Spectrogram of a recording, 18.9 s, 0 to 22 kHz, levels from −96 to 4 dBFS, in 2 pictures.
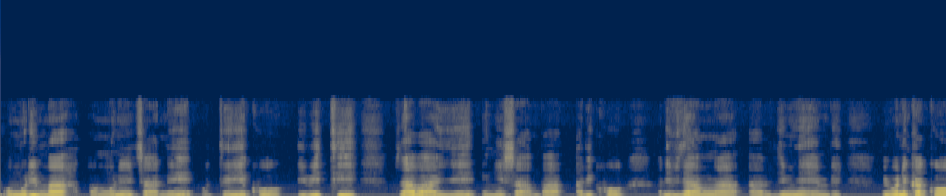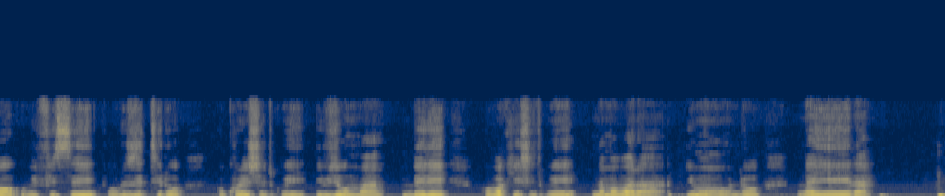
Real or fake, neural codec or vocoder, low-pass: real; none; 10.8 kHz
